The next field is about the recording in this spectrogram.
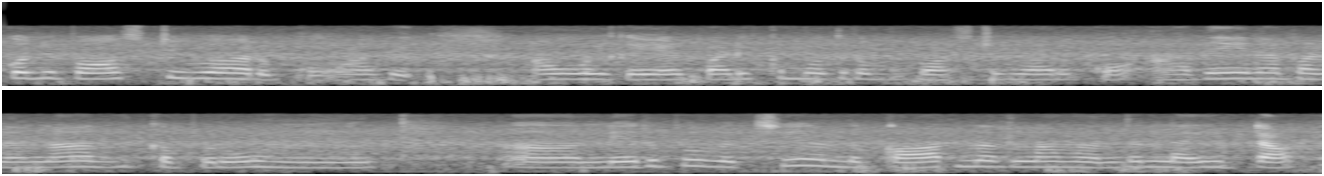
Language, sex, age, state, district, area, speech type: Tamil, female, 18-30, Tamil Nadu, Nagapattinam, rural, spontaneous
